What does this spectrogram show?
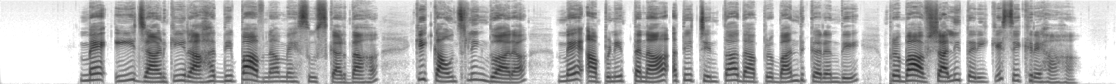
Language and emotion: Punjabi, happy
